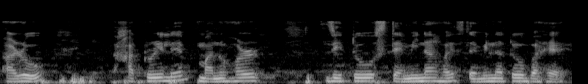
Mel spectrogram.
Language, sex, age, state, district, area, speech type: Assamese, male, 18-30, Assam, Jorhat, urban, spontaneous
